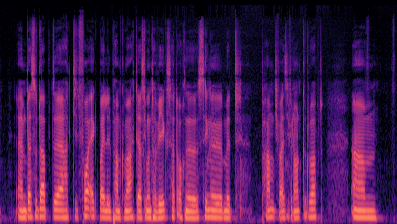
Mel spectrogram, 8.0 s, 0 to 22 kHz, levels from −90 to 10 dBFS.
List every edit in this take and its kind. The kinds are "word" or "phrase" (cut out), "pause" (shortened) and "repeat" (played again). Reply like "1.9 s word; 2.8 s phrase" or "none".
2.9 s phrase; 3.7 s word; 5.5 s word; 6.0 s phrase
